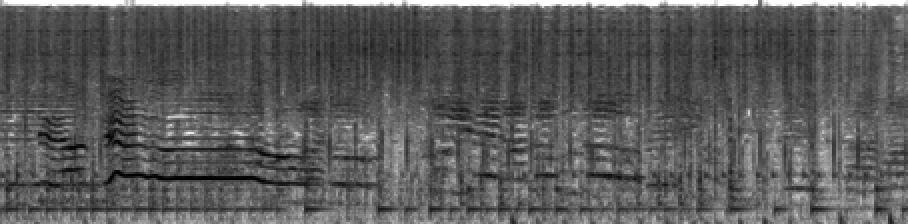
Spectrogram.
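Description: Haitian Vodou song: a voice singing long notes that slide up and down, over a rattle shaken steadily throughout and a constant low tone.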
